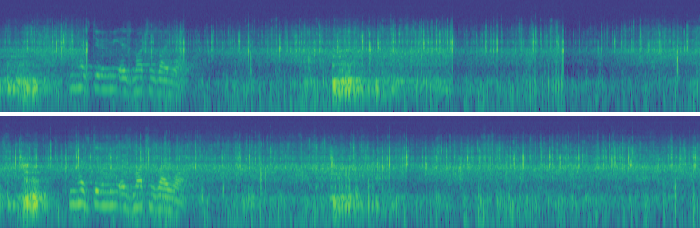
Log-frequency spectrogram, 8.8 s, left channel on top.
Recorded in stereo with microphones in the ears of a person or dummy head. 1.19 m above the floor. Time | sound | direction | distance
0.9 | a man speaking | 85° right | 1.3 m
